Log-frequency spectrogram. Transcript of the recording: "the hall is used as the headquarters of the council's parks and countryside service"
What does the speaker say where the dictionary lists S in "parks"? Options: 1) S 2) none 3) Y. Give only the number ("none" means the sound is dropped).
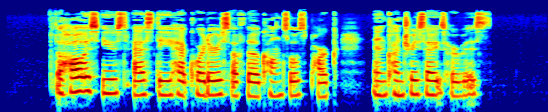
2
